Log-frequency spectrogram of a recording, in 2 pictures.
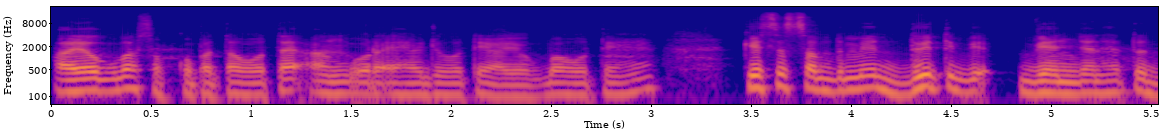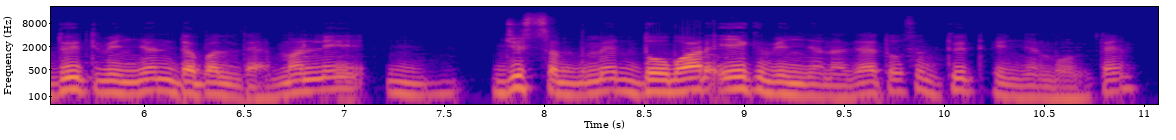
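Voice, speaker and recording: A man's voice: medium pitch, expressive, a little fast, warm tone, dry recording. A man teaching an exam lesson, posing questions and answering them himself, often checking that students follow.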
